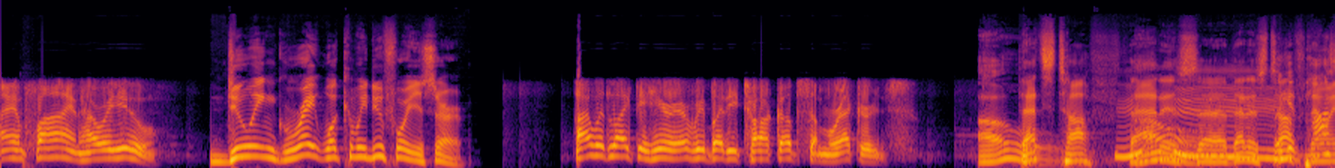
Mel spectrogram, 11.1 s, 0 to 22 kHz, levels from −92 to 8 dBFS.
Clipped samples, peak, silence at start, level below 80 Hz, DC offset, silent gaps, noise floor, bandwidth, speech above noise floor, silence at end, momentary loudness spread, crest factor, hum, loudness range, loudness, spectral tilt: under 0.1%; 0 dBFS; 0 s; -38 dBFS; under 0.1%; 4.07-4.18 s; -59 dBFS; 14 kHz; 44 dB; 0 s; 7 LU; 16 dB; none; 2 LU; -16 LUFS; -5.5 dB/octave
